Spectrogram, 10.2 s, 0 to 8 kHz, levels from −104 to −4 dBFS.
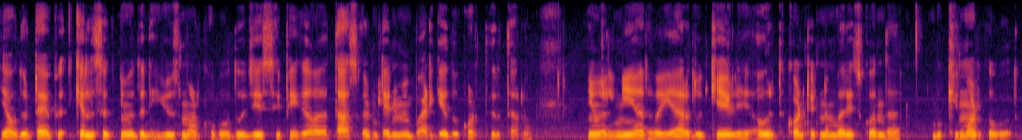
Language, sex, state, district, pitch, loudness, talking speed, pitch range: Kannada, male, Karnataka, Belgaum, 130 Hz, -29 LUFS, 125 wpm, 125-140 Hz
